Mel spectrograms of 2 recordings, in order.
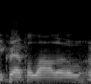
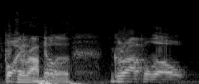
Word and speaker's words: Garoppolo: And no one wants to see Jimmy Garoppolo or whatever. I'm sorry for mispronouncing his name; it's wrong. – Garoppolo.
